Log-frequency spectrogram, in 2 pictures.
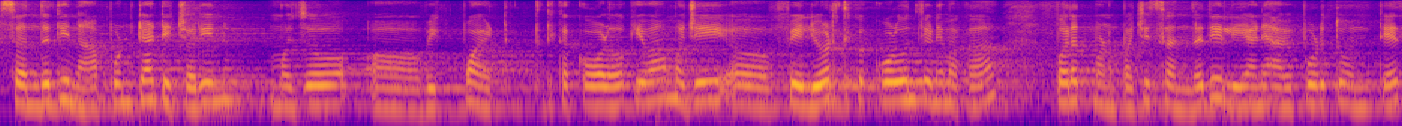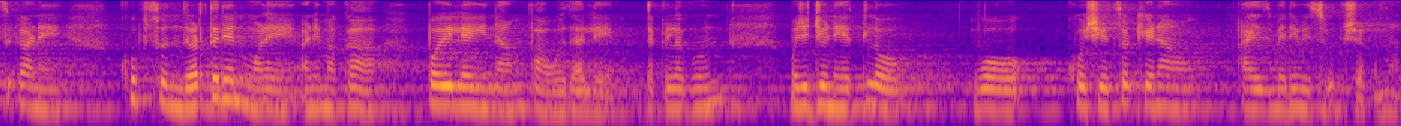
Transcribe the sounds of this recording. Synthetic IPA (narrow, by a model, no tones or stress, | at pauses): sənd̪əd̪inapəɳt̪jaʈit͡ɕəɾiːn | m̤əd͡zɔʋik̚pɔiʈt̪t̪ʰi̥kakəɭɔkĩw̃ʋam̤əd͡ʑefeljʋəɾst̪ʰi̥kakəɭuːnt̪iɽ̃em̤əkʰa | pəɾət̪m̤əɳ̃pat͡ɕiːsənd̪d̪iliːaɽ̃iɦaʋipoɽt̪uːnt̪jet͡sɡaɽ̃e | kʰuːbsund̪əɾt̪ʰəɾenmuɭea̰ɽ̃im̤akʰapəiljeinamfaʋəd͡z̪alḛt̪jakaləɡuːn | m̤əd͡ʑed͡ʑiɽjet̪lɔ | ʋɔkʰoɕet͡sɔkʰeɽ̃aʋ | ajd͡zmeɾẽʋisɾukɕəkna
